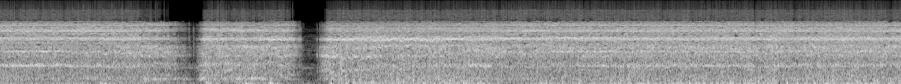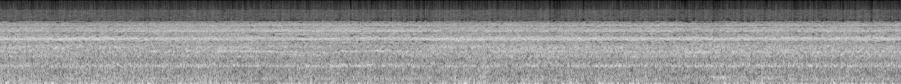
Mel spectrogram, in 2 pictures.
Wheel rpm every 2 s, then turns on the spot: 190, 90, 210, 230, 230, 230, 220, 230, 230.
none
